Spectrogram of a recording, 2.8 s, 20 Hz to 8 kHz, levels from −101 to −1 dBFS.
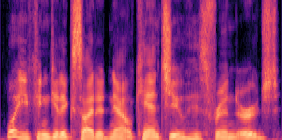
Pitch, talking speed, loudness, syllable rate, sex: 150 Hz, 235 wpm, -16 LUFS, 5.2 syllables/s, male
